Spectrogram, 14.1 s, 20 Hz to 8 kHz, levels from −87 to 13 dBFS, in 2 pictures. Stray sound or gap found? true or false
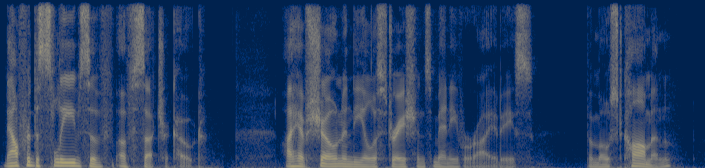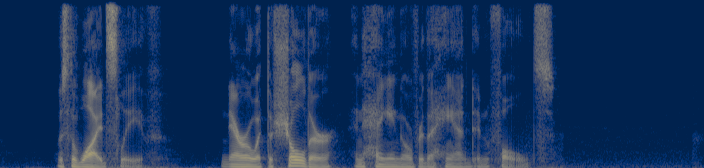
false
